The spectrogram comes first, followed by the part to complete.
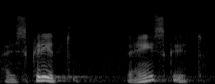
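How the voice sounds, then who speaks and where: Animated preacher with long hall reverb. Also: male voice, mid-range voice, a little slow, creaky, breathy edge. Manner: animated storytelling, asks "amém?" often. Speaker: pastor. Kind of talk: sermon. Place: church hall.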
